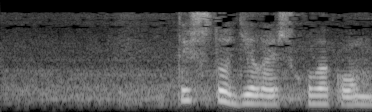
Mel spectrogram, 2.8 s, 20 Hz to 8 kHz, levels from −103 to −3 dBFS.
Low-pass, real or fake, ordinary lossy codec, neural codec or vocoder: 7.2 kHz; fake; MP3, 24 kbps; vocoder, 44.1 kHz, 128 mel bands, Pupu-Vocoder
